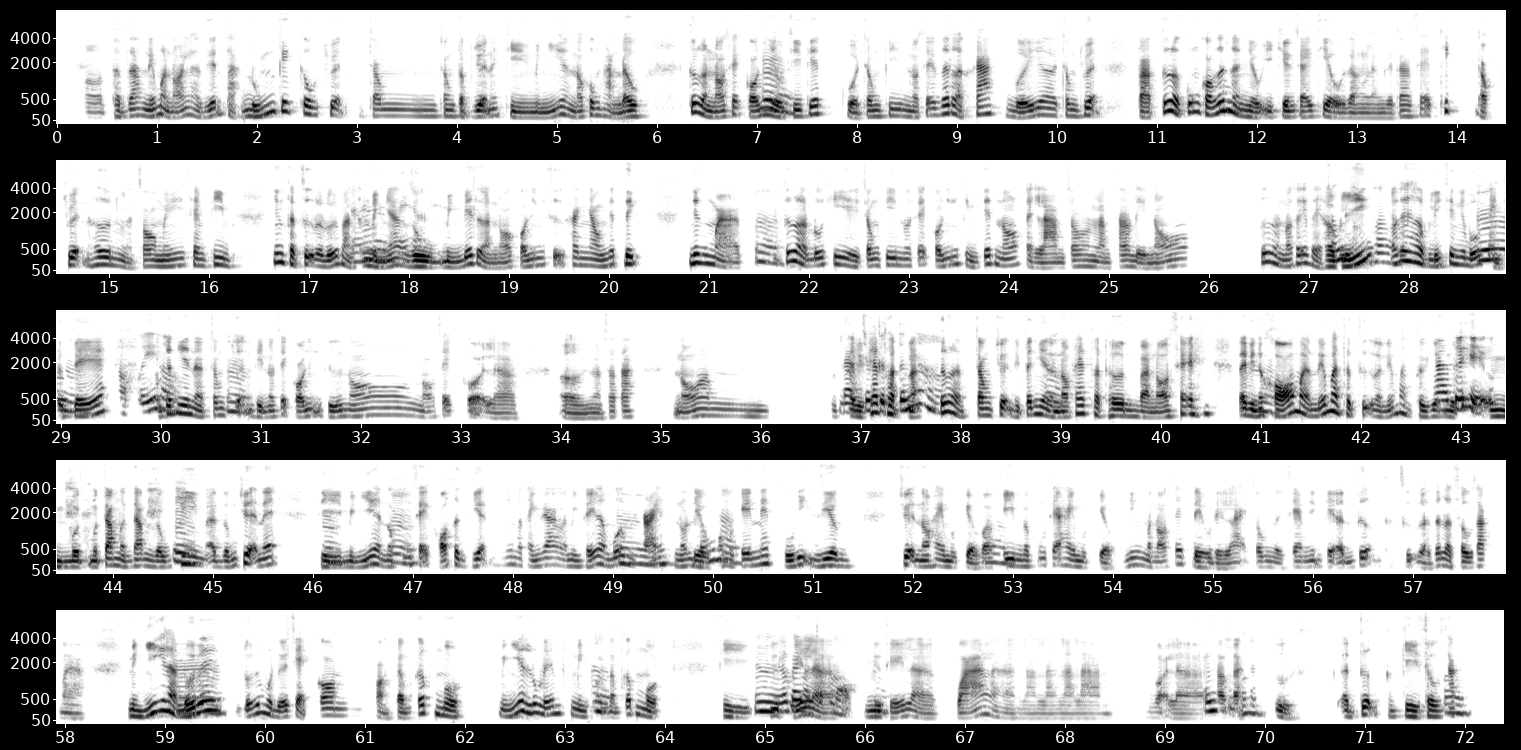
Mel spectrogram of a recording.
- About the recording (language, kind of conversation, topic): Vietnamese, podcast, Bạn có thể kể về bộ phim khiến bạn nhớ mãi nhất không?
- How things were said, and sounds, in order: tapping; other background noise; laughing while speaking: "sẽ"; laughing while speaking: "tui hiểu"; laugh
